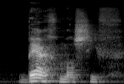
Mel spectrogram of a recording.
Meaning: massif, mountain mass
- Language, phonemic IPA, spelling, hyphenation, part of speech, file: Dutch, /ˈbɛrx.mɑˌsif/, bergmassief, berg‧mas‧sief, noun, Nl-bergmassief.ogg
